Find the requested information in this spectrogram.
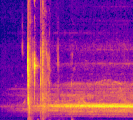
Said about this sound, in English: Yeah, and these are howler monkeys.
